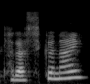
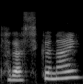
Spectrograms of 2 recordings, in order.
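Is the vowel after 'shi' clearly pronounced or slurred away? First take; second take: slurred; slurred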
